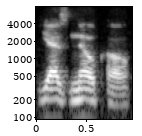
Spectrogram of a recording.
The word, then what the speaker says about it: Yesdnil Co.: backwards which was my father's name and it's pronounced yes no ko so lindsay backwards and co was a breezy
